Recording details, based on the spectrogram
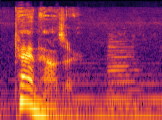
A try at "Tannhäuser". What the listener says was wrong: We'd pronounce it Tannhäuser with an umlaut.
